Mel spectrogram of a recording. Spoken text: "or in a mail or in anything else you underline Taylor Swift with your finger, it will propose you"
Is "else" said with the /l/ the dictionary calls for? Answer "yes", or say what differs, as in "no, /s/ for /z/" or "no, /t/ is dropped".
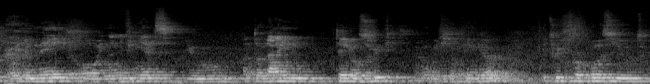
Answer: yes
